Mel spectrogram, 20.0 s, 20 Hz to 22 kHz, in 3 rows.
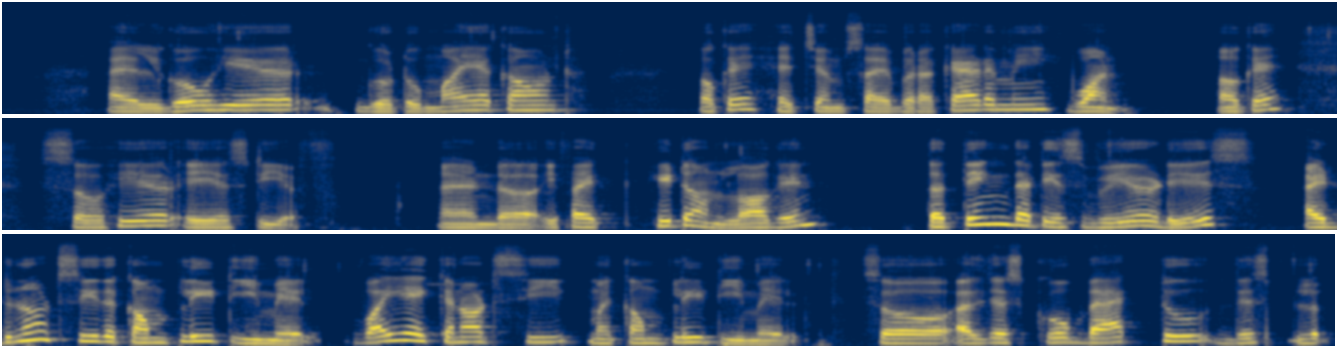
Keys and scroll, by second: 3.2-5.7 typing, 7.1-8.2 typing, 17.4 alt+Tab, 18.2 alt+Tab, 18.8 alt+shift+Tab.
